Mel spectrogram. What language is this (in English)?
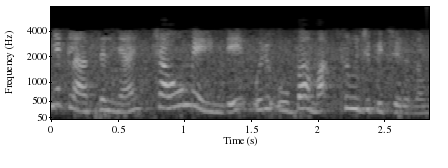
Malayalam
